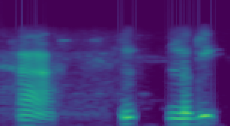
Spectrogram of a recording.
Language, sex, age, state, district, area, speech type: Kannada, male, 30-45, Karnataka, Vijayapura, rural, conversation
